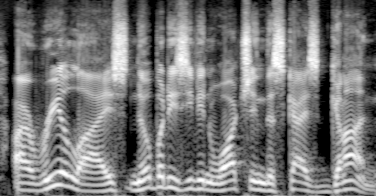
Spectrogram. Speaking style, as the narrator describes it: La Starza said

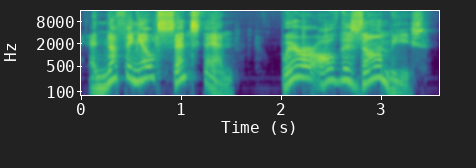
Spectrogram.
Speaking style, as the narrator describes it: exclaimed

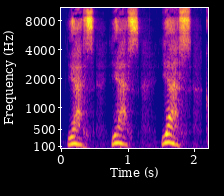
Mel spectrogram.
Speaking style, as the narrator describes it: cried Nuthea jubilantly

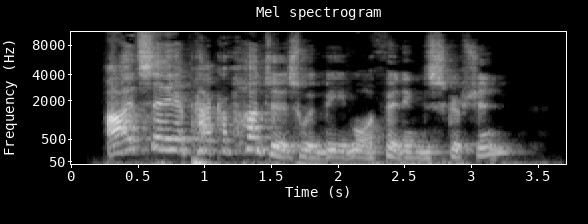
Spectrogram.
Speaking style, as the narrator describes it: Francis piped in

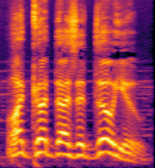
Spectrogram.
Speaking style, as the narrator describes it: he cried to Laspierre

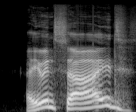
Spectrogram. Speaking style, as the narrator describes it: Said Basil laughingly

